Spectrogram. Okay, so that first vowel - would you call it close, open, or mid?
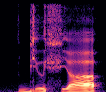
close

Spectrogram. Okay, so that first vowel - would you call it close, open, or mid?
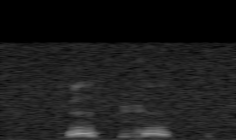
mid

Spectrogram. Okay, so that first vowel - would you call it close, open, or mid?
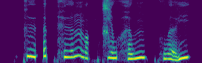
close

